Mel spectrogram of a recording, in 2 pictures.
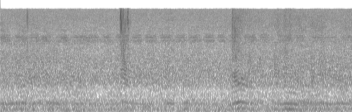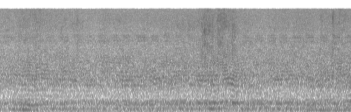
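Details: Bees swarming out of their hive make a continuous rich hum, layered low tones wavering in pitch, broken by short bright whirs of individual insects flying past the microphone.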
